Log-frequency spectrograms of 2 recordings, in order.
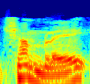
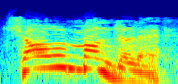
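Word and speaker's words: Cholmondeley: Being an American, he had no reason to know that the name Chumli is in no way pronounced the way it is spelled.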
